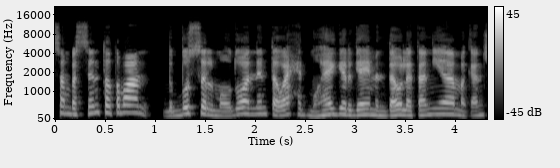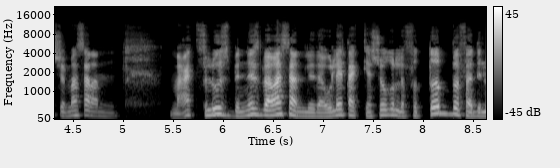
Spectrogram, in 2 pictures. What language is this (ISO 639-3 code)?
ara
